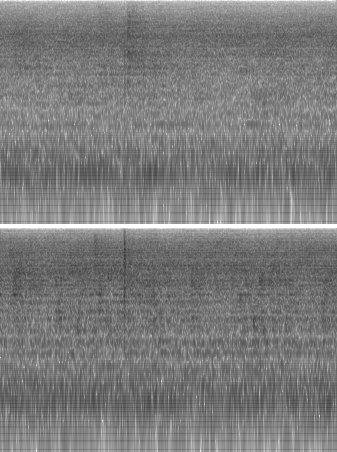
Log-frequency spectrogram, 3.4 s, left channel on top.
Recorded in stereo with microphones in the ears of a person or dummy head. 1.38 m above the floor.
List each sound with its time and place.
0.0 s running water: 45° right (ahead or behind), 0.9 m
1.2 s a finger snap: 55° right (ahead or behind), 1.2 m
